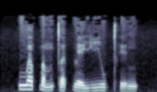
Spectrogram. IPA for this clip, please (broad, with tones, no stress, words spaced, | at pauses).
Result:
wɐ˥p̚ɐ˨˥m t̪ɐ˨˥t̚le˨˧j iː˧wt̪ʰɪ˨ŋ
